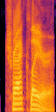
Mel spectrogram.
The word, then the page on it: Tracklayer: American English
